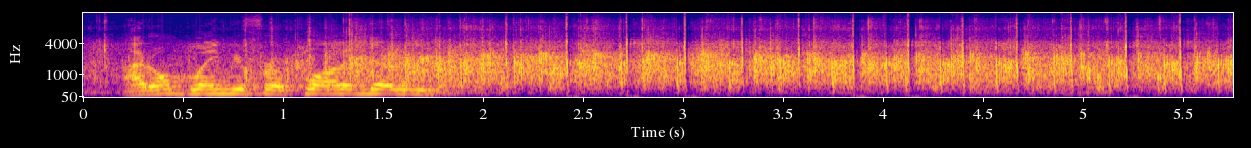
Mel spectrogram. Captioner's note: applause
